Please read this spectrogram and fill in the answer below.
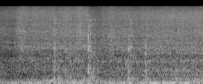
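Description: Chopped vegetables sizzling in olive oil in a stainless steel sauté pan on a gas burner as they start to brown for a sofrito, a steady bright hiss over a low rumble.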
